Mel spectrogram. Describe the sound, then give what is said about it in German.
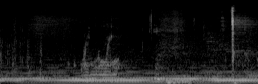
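Someone sipping and swallowing water from a small cup, with soft wet gulping sounds over a steady low hum and a small click near the end. “irgendjemand kann mir gleich vielleicht mal ein Glas Wasser geben”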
